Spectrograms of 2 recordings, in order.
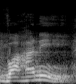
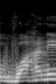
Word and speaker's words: वाहिनी: की सवारी करने वाली तो वाहनी नहीं होगा यहां पर उच्चारण होता है उसका शुद्ध रूप होता है वाहिनी यहां पर हो जाएगा आपका वा ह में छोटी की मात्रा और न में बड़ी की मात्रा वाहिनी हंस वाहिनी इसी प्रकार से कवित्री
